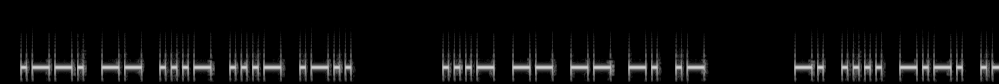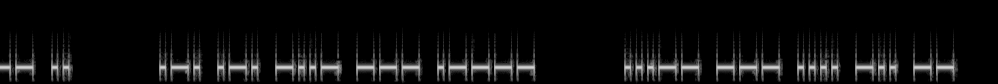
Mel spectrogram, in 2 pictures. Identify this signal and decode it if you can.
Morse code, heard as a keyed tone, about 21 wpm, 800 Hz. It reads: PMVVL VMMNA NHCWI RRXO1 3OHDM
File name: CW / DET / 1 6 1500C S A 20wpm 2048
